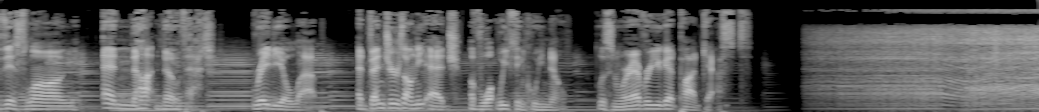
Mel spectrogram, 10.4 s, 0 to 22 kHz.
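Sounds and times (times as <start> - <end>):
speech: 0.0 - 7.5
chainsaw motor running: 8.0 - 10.3.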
